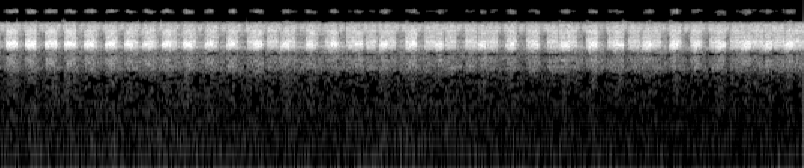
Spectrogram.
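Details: Cicadas singing in summer in Provence, southern France: a dense, loud, high buzzing chorus pulsing rapidly about four times per second, steady throughout with no other sounds.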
